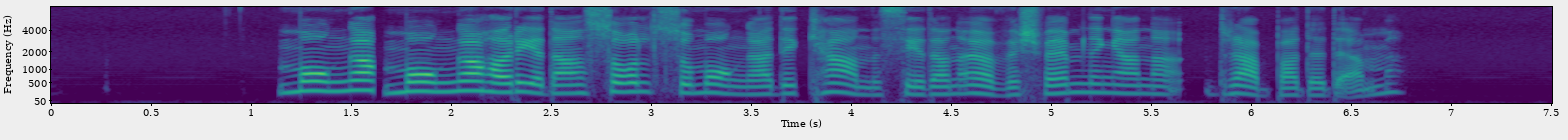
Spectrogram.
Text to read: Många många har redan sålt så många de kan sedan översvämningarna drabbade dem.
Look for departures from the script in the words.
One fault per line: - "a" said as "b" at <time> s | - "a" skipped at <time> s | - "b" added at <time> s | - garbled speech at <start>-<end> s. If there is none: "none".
none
